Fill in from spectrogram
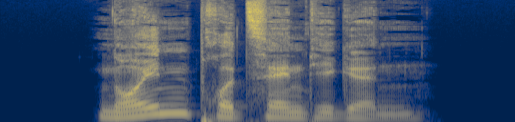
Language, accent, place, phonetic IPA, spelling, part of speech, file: German, Germany, Berlin, [ˈnɔɪ̯npʁoˌt͡sɛntɪɡn̩], neunprozentigen, adjective, De-neunprozentigen.ogg
- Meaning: inflection of neunprozentig: 1. strong genitive masculine/neuter singular 2. weak/mixed genitive/dative all-gender singular 3. strong/weak/mixed accusative masculine singular 4. strong dative plural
